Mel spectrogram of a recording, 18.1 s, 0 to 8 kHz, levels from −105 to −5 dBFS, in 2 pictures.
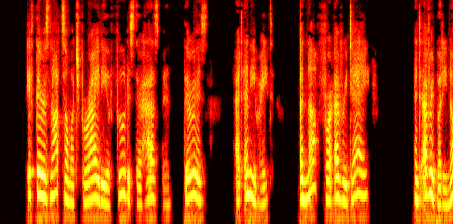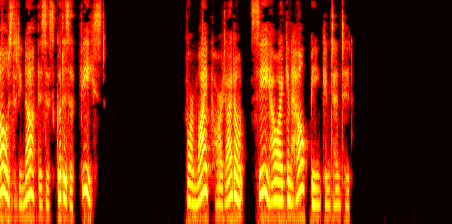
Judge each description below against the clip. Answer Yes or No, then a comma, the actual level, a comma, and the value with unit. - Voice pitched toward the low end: No, high, 225 Hz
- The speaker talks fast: No, average, 150 wpm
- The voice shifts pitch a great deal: Yes, wide, 6.0 semitones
